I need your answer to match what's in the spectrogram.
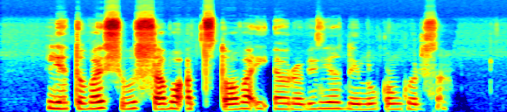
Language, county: Lithuanian, Vilnius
